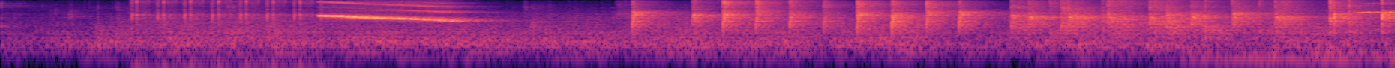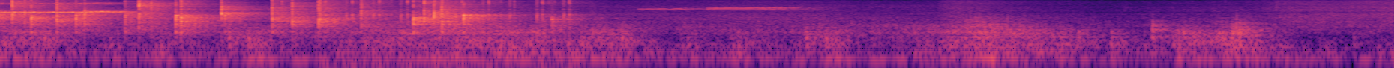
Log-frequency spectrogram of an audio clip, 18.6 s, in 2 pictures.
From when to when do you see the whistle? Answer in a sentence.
You can hear the whistle from 2.1 to 3.1 s, from 9.0 to 10.2 s and from 13.6 to 14.8 s.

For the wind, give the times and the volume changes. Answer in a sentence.
The wind can be heard from 0.0 to 18.5 s, at a steady volume.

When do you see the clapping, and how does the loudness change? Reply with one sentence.
You can hear the clapping from 4.1 to 13.0 s, at a steady volume.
